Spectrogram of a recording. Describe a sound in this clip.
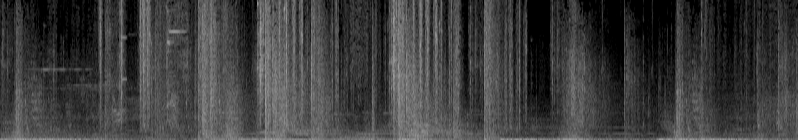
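Gunshots crack and echo outdoors.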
